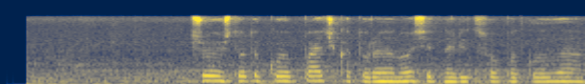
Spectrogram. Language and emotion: Russian, neutral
